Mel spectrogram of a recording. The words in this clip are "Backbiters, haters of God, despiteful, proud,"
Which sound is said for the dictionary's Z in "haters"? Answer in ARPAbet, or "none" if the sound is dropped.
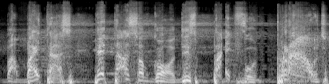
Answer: S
